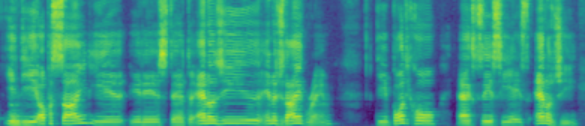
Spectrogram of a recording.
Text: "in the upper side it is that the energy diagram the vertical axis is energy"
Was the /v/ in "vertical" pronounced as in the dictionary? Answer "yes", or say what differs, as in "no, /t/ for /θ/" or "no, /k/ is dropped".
no, /b/ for /v/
